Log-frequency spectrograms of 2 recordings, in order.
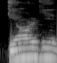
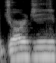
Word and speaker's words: Georgi: It is Georgi, and Georgi like Lady Gaga, so a hard G. Many people call me Georgie, but I prefer to be called George. George, okay, well, there you go.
